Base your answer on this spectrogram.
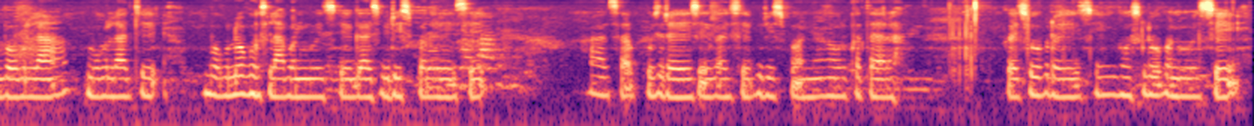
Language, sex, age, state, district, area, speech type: Maithili, female, 45-60, Bihar, Araria, rural, spontaneous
